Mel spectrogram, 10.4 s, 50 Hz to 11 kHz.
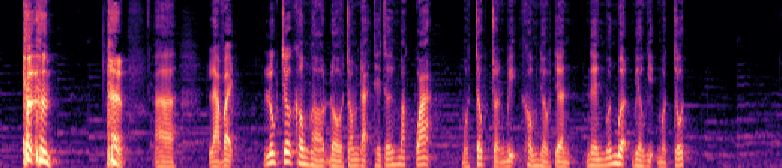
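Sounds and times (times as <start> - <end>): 
person clearing throat: 0.3 - 0.8, 1.4 - 1.8
speech: 0.5 - 0.8, 1.4 - 9.2.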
